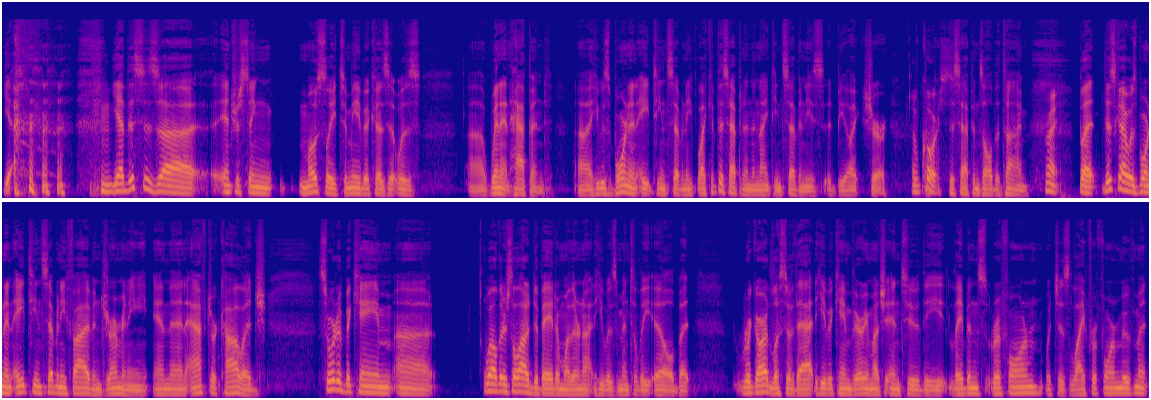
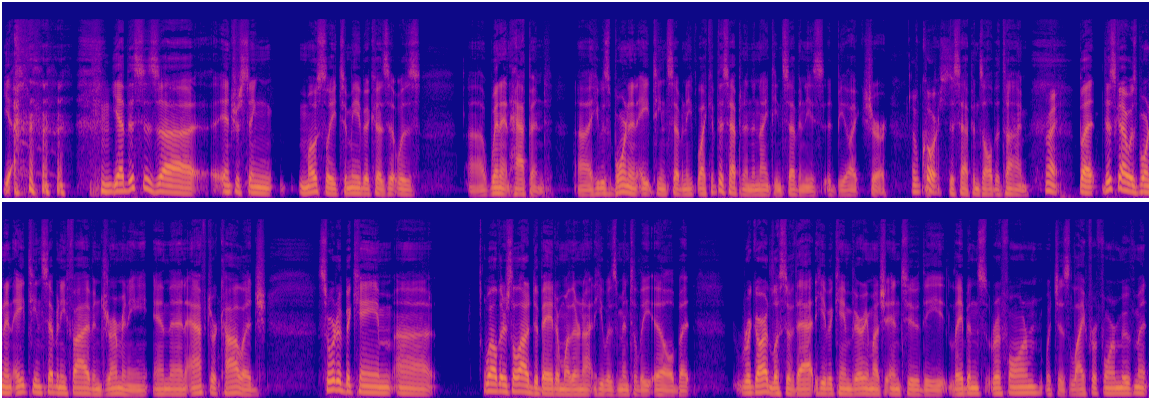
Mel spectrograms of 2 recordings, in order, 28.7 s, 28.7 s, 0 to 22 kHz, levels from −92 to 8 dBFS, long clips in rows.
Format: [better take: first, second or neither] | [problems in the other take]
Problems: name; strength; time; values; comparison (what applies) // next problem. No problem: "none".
neither | none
